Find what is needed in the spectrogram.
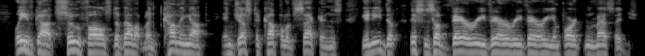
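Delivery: serious political ad announcer voice. Joking with co-hosts about doing this voice for a show, politician voice. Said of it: "I can do that voice pretty well".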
